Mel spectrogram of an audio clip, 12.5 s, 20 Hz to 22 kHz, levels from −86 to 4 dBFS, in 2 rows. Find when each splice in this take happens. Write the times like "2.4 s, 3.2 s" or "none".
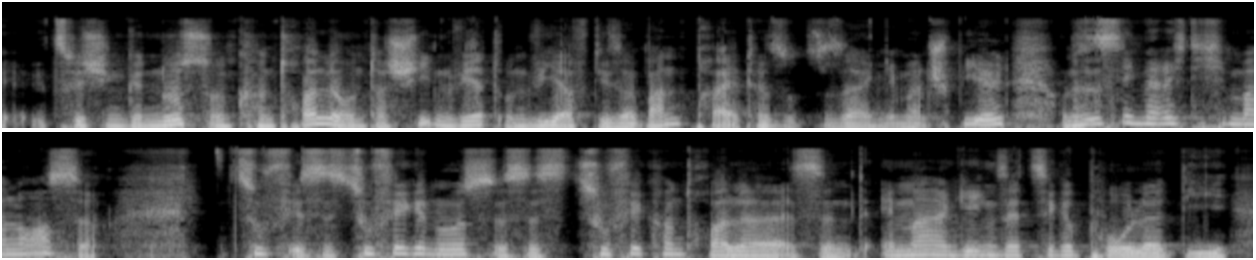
none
